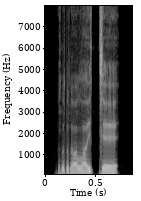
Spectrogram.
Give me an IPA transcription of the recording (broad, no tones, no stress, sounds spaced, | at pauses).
r ɔ lˠ e t ɛ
